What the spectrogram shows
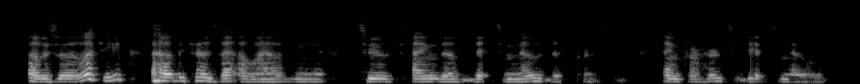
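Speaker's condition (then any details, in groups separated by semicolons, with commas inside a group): Spinal muscular atrophy, type 2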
